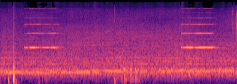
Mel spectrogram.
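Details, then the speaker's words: Antminer ASIC miner with red light on: two high half-second beeps about two seconds apart over faint hum; alarm because a connector is unplugged. "as you can see without the beeping sound the red light it means we don't have the connector here okay"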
